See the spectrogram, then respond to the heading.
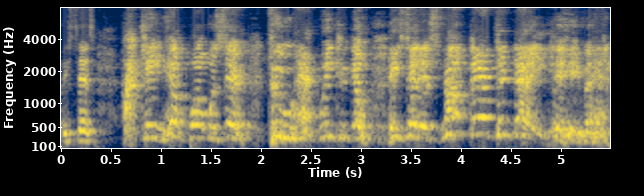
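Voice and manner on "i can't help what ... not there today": higher-pitched retold outburst; imitating a worked-up protest; fired up. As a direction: mimic a fiery doctor insisting, climbing to a shout. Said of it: "El Casino gets fired up".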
